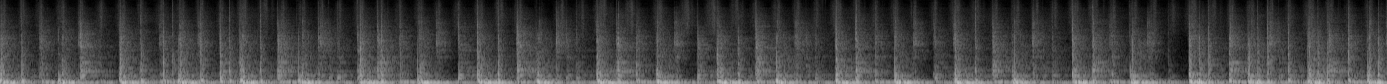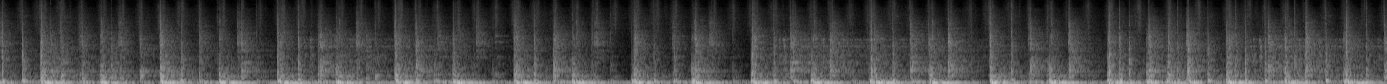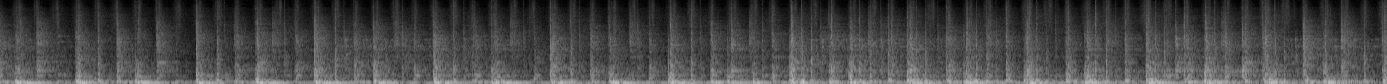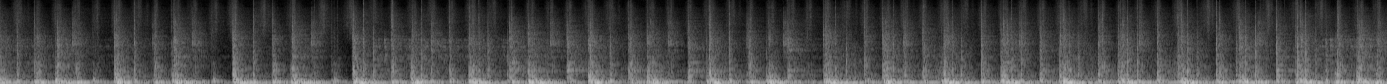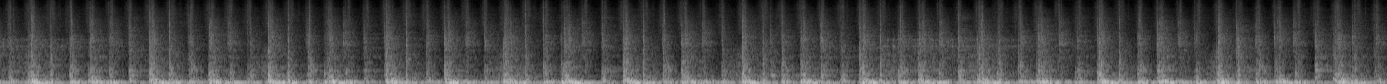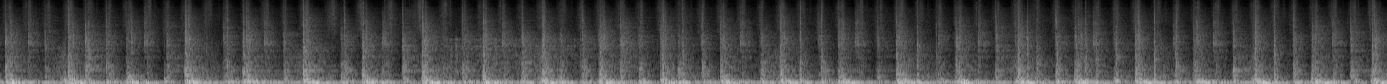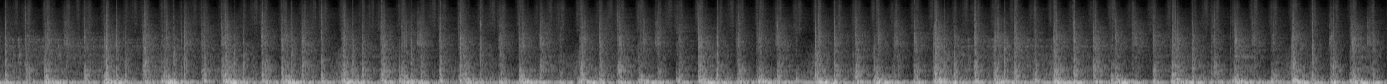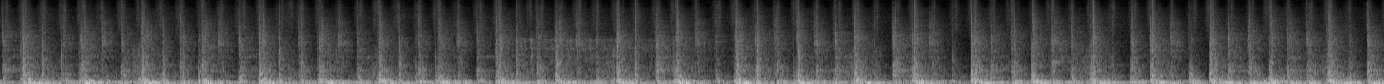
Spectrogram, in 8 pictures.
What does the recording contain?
This is a multi-ethnic percussion loop designed to be cut-and-pasted in order to provide a variable drum backing track. The loop uses percussion instruments from a variety of cultures. A Native American shaman drum marks the beat, and serves as a cue for cutting the loop into sections. Each section is unique, providing different patterns of beats. Enjoy!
